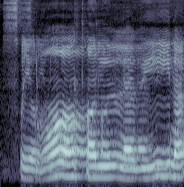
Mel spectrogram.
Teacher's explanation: صاد را تا تینوں کو پر پڑھیں گے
